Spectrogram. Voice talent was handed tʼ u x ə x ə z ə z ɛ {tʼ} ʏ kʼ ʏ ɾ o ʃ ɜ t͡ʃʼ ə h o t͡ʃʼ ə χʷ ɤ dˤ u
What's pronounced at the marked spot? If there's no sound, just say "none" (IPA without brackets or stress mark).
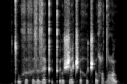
kʼ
